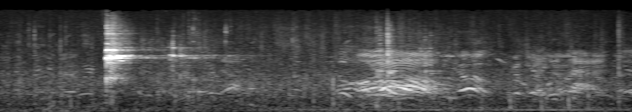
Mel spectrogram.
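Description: Metal baseball bat hitting a pitched ball about a second in: one sharp ping with a ringing tone. A couple of seconds later come voices shouting.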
